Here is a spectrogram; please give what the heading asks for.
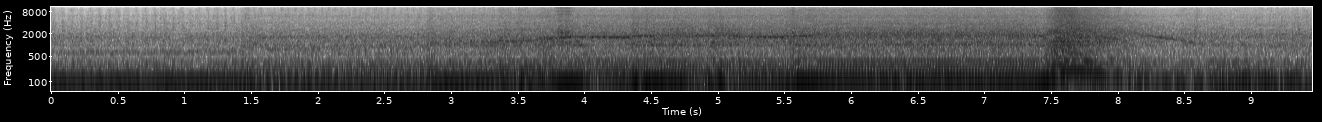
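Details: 1989 Honda CBR1000F fitted with 2014 CBR1000RR Fireblade stick coils, fine until a few days ago: four-cylinder revs up and drops back with a ragged, stumbling note when blipped, misfiring when revving; owner suspects it may need new plugs.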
